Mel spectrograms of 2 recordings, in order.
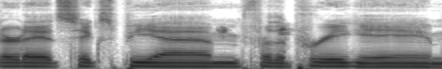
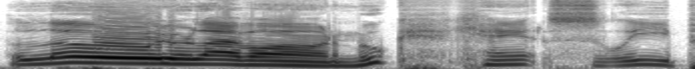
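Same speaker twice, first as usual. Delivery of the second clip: big loud slow announcer greeting; host welcomes the caller on air; radio announcer; 5 semitones higher, 6 dB louder, much slower than usual. Acted. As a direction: open the call like a hyped radio host. Radio host answers a call.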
